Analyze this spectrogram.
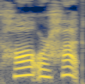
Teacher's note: >> And British English for hot. >> It's a more rounded O sound >> like a softer O perhaps.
